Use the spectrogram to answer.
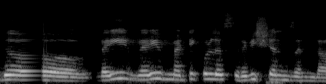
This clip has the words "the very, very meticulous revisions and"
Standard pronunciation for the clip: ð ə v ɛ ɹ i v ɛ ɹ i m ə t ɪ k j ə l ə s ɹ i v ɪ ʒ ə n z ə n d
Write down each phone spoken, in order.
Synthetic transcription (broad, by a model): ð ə v ɛ ɹ i v ɛ ɹ i m ə t ɪ k j ə l ə s ɹ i v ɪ ʃ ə n s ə n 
